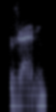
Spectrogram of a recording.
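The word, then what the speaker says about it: 人: wouldn't know from that that the character is pronounced Reen so that creates an issue because if you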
